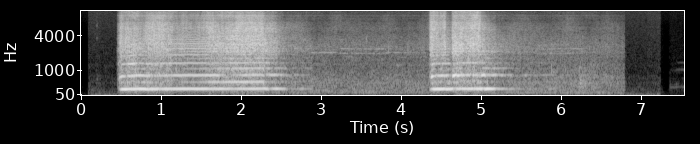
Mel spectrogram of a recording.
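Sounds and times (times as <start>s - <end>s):
warship steam whistle blasts at full force: 0.5s - 6.8s.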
